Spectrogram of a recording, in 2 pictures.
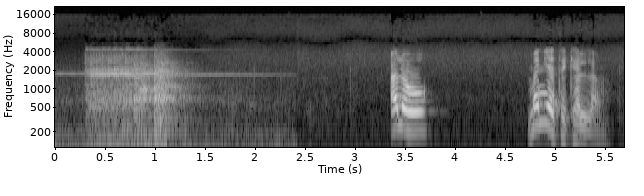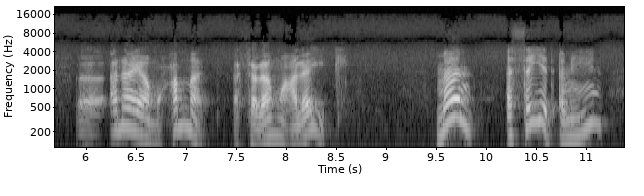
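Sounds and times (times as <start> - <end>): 
telephone bell ringing: 0.0 - 2.4
speech: 3.4 - 3.8, 4.7 - 8.6, 9.5 - 11.2.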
